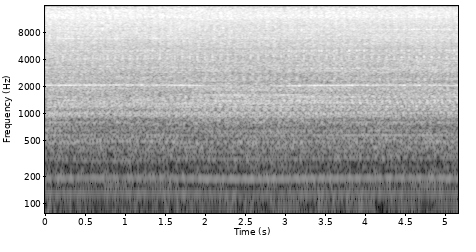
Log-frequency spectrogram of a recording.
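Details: Mitsubishi Outlander XL 6B31, first start after replacing hydraulic lifters that had knocked briefly on cold start: even, steady idle with no lifter tick under the music overlay; normal idle.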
